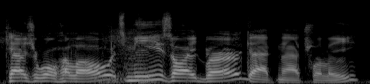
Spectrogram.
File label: casual hello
